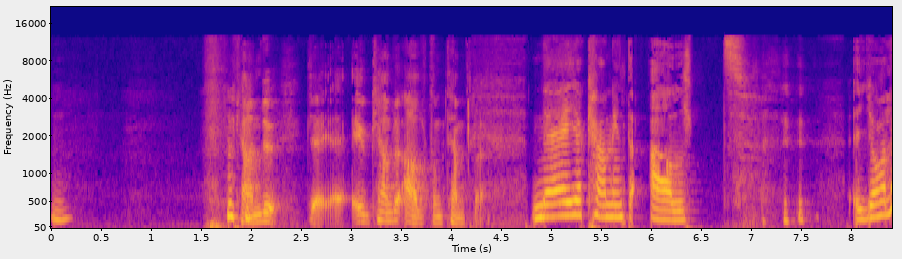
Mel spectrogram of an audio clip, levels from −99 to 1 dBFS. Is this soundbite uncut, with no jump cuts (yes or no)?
yes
